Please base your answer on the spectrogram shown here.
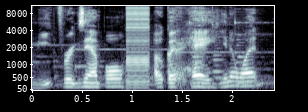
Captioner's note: buzzer buzzes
